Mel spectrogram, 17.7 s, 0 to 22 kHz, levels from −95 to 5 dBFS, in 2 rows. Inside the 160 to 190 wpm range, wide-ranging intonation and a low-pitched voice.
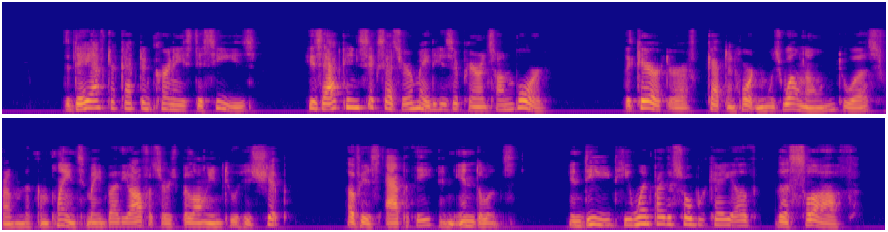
No: average, 165 wpm; wide, 6.7 semitones; medium, 170 Hz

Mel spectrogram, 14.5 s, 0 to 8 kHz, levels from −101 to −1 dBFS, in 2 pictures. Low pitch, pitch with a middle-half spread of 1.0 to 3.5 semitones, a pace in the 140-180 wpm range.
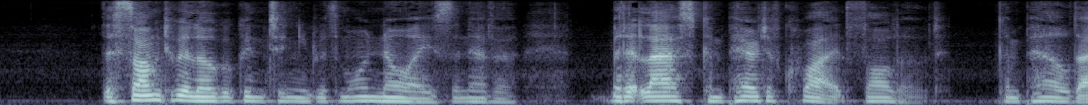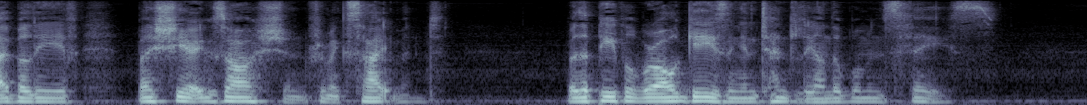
Yes: low, 110 Hz; average, 2.7 semitones; average, 145 wpm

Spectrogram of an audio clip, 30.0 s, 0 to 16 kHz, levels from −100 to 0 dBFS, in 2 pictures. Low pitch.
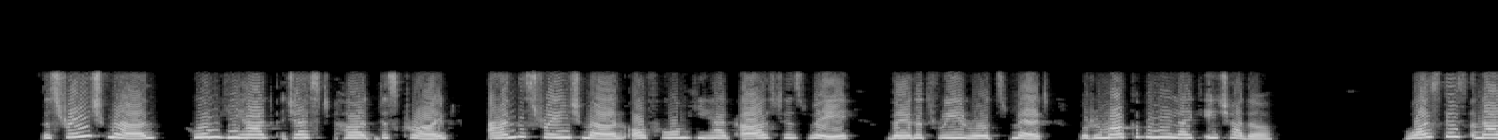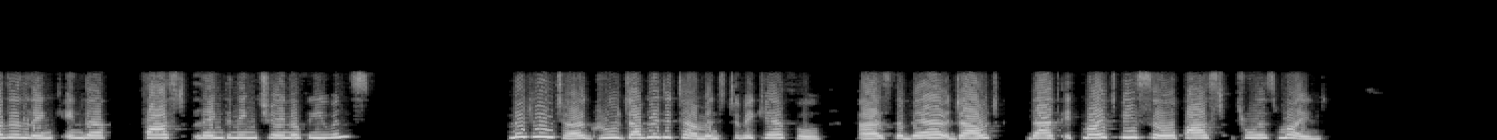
No: very high, 310 Hz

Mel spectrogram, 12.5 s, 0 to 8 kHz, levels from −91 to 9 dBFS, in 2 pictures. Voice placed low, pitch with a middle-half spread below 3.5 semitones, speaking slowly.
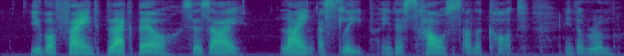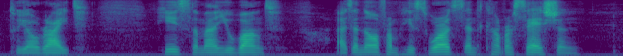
No: low, 110 Hz; narrow, 2.4 semitones; average, 165 wpm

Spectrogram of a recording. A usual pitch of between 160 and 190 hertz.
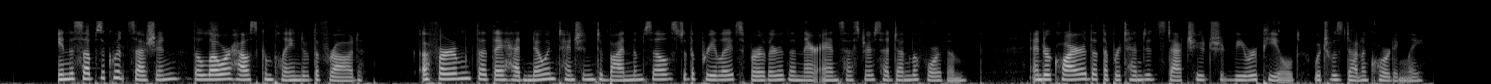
No: high, 215 Hz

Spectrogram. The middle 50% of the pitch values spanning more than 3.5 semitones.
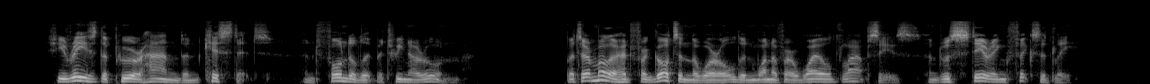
Yes: average, 4.5 semitones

